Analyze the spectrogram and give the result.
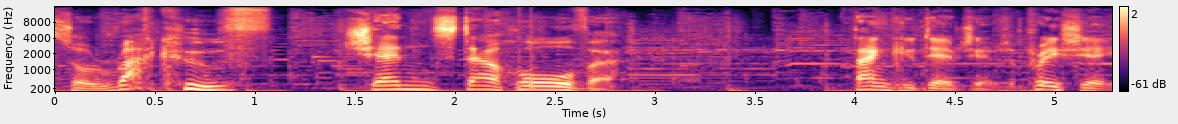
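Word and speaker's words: Częstochowa: Dave James says Chenova. That makes more sense. So, Raku Chenova, thank you, Dave James. Appreciate you. That makes sense. That's where we are. Raku Chenova.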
